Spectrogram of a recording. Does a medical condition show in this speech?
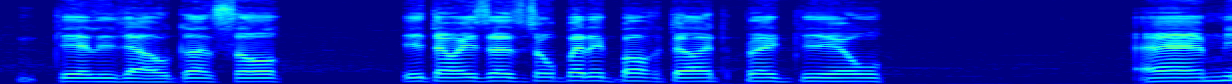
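Yes: cerebral palsy; meningitis at age three; relearned talking after onset.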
